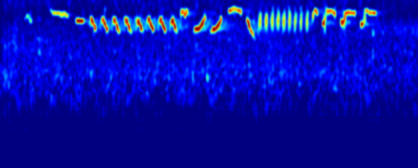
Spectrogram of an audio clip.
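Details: Song of a Eurasian wren (Troglodytes troglodytes) outdoors: a brief whistle, a fast series of high ticking notes, a mechanical trill, then a string of crisp chirps, about three seconds long.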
